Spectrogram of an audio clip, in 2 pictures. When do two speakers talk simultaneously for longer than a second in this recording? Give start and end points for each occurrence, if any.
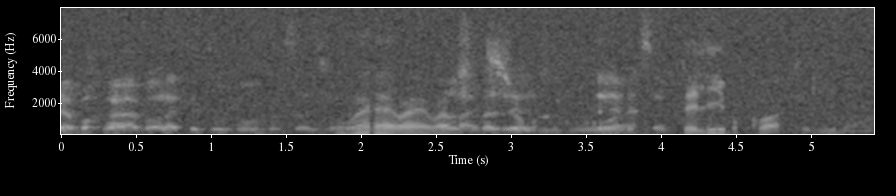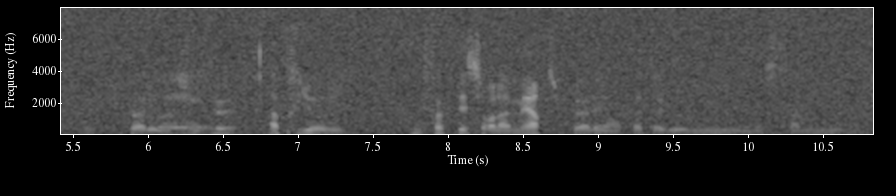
2.5-4.0

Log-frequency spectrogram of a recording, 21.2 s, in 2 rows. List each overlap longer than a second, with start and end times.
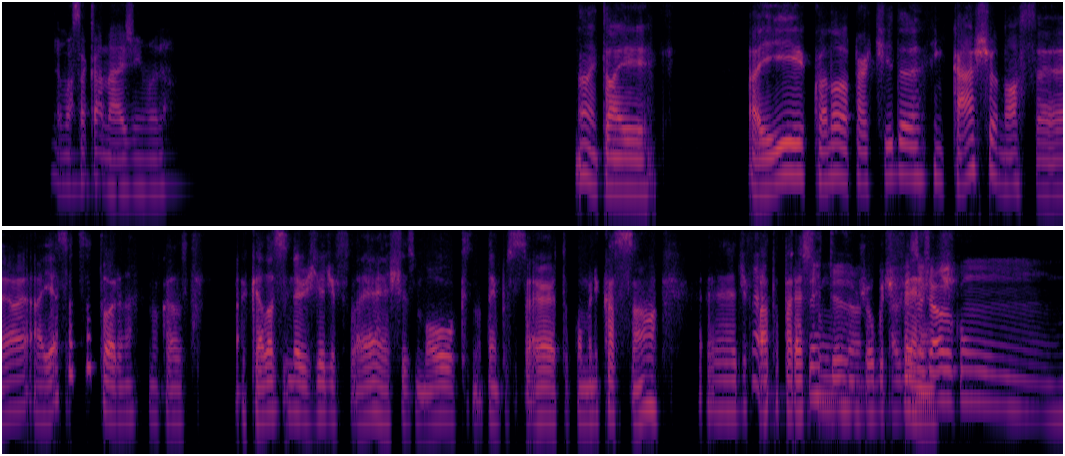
18.2-20.1

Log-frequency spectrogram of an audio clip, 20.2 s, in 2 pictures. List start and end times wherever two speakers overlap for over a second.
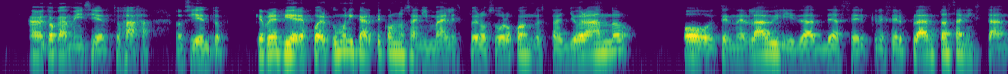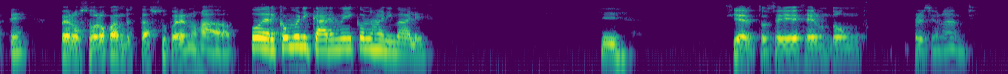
none

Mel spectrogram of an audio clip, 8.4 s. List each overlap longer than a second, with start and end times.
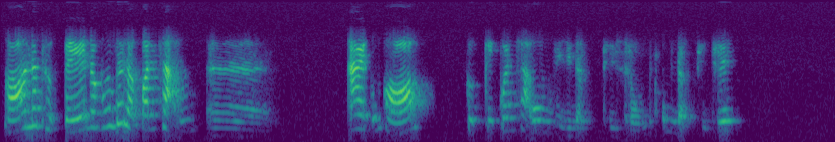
none

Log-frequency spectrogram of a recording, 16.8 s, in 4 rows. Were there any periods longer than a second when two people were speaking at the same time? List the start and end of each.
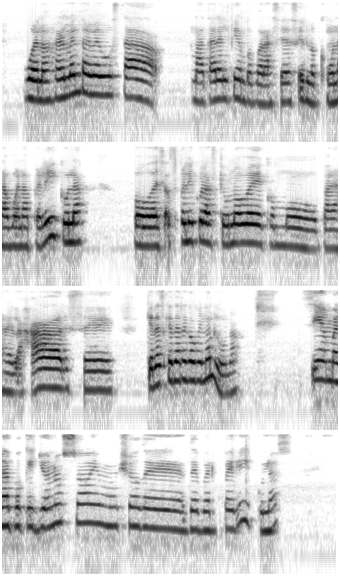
none

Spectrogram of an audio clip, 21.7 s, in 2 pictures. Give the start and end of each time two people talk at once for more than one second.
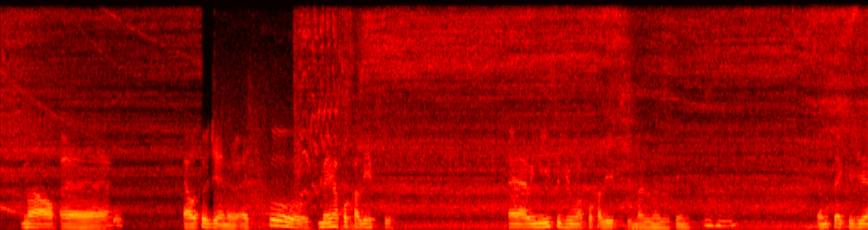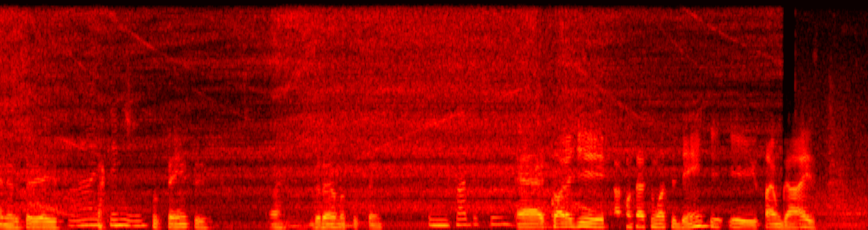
none

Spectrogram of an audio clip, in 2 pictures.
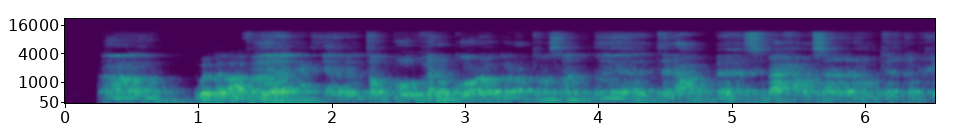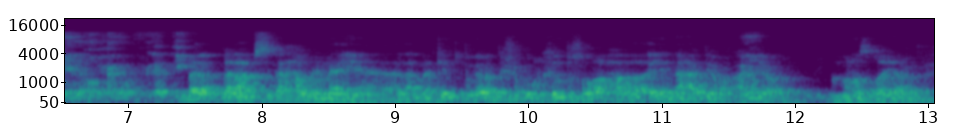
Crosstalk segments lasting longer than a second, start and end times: none

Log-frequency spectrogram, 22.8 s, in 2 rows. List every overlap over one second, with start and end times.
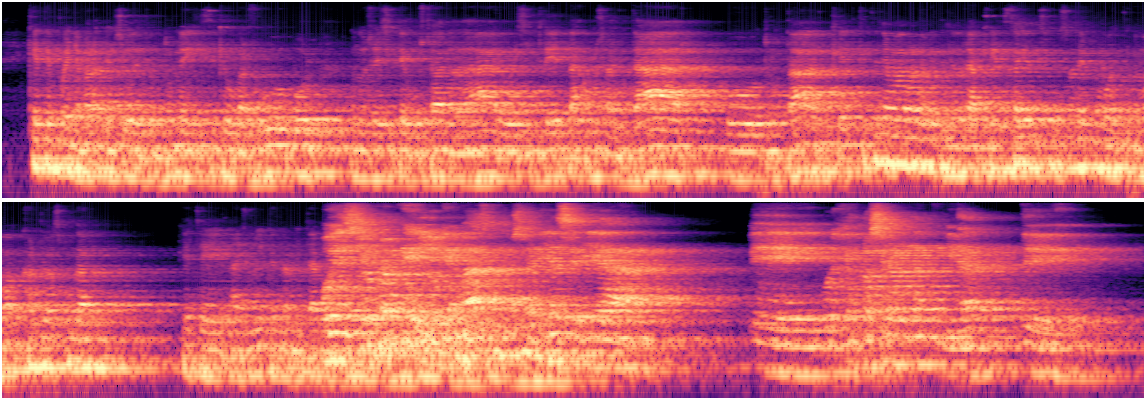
14.6-16.9

